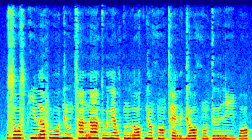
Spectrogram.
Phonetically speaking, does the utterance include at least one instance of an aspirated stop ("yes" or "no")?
yes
